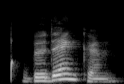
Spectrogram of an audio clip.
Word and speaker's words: bedenken: And here the emphasis is also on the verb: "beDENKEN", "herDENKEN", "verDENKEN".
